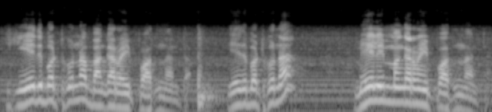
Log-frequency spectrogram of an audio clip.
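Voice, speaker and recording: A male pastor preaching a storytelling sermon, animated and asking the congregation rhetorical questions. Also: fairly high pitch, a little fast, dull audio, slight background noise.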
